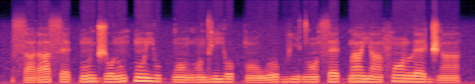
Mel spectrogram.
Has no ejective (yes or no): yes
